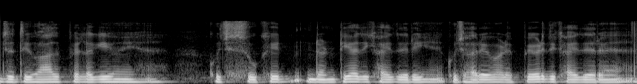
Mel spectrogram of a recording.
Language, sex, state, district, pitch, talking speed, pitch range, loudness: Hindi, male, Maharashtra, Chandrapur, 115 Hz, 190 wpm, 110-120 Hz, -14 LUFS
